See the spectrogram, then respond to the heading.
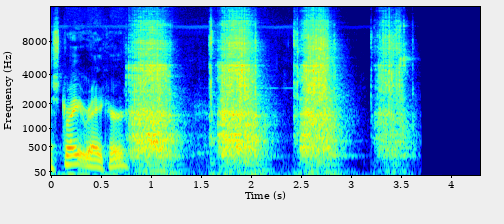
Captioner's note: metal-on-metal grinding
